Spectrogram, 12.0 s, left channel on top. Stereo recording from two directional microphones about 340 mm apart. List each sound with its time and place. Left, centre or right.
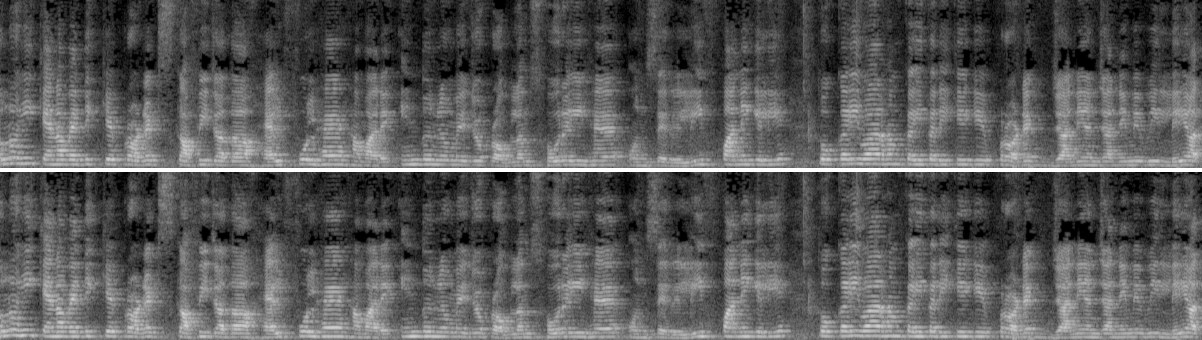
0.0 s a woman's voice: centre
